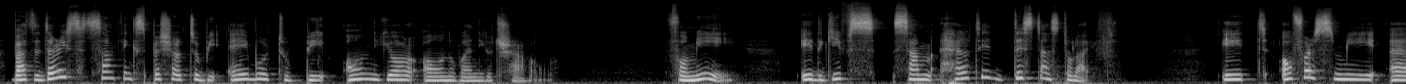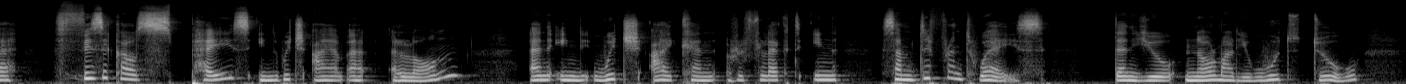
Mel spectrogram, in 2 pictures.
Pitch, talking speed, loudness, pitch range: 200 Hz, 110 wpm, -22 LUFS, 175-230 Hz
